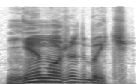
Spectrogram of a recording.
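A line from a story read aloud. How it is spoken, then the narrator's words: Excited breathless exclamation. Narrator (Russian): выдохнул, блестящими от возбуждения глазами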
